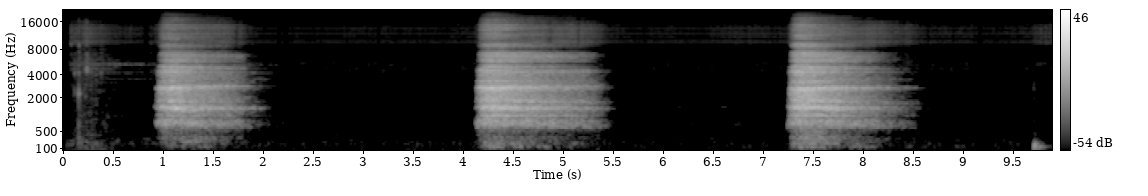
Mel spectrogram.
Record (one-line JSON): {"exhalation_length": "9.9 s", "exhalation_amplitude": 17338, "exhalation_signal_mean_std_ratio": 0.41, "survey_phase": "beta (2021-08-13 to 2022-03-07)", "age": "45-64", "gender": "Female", "wearing_mask": "No", "symptom_none": true, "smoker_status": "Never smoked", "respiratory_condition_asthma": false, "respiratory_condition_other": false, "recruitment_source": "REACT", "submission_delay": "3 days", "covid_test_result": "Negative", "covid_test_method": "RT-qPCR", "influenza_a_test_result": "Negative", "influenza_b_test_result": "Negative"}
